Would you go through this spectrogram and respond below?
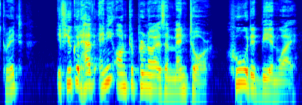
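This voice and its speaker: A man hosting an interview podcast, speaking in measured, clearly phrased sentences. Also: fairly high pitch, expressive. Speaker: podcast host. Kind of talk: interview hosting and scripted takeaways narration.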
